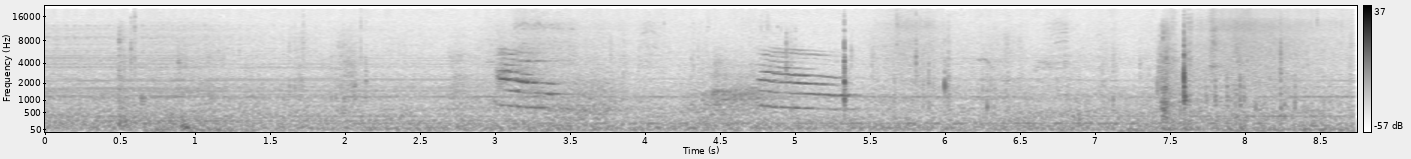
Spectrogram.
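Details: Neutered boss orange tabby cat that rules its area, showing affection: two drawn-out meows with falling pitch about one and a half seconds apart, amid scattered clicks and a steady background hum.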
